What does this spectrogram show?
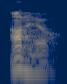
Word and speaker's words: Angel: Angel. Now we It's got name Angel.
